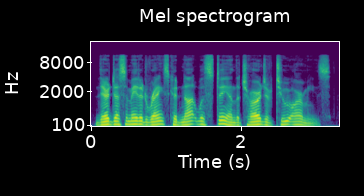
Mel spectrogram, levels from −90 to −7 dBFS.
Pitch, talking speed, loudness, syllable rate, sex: 130 Hz, 200 wpm, -17 LUFS, 5.5 syllables/s, male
